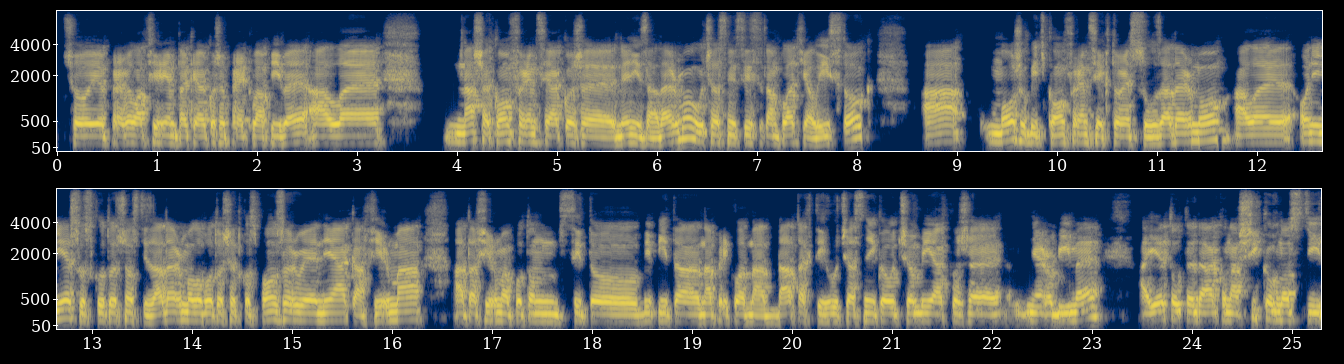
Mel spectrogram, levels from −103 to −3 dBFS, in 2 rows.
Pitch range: 110-155 Hz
